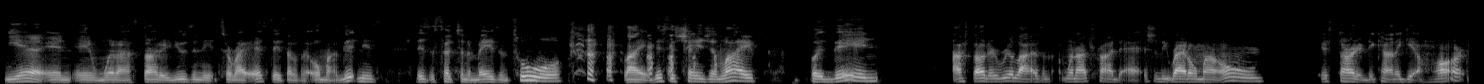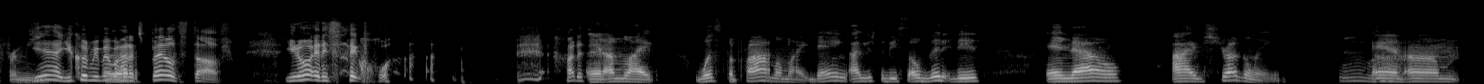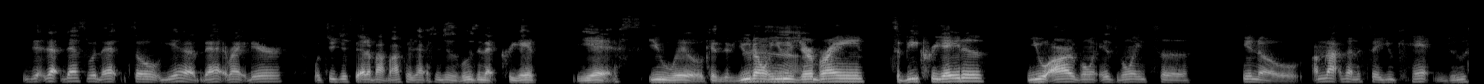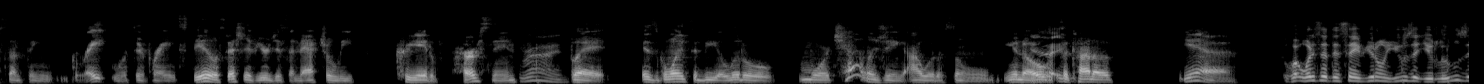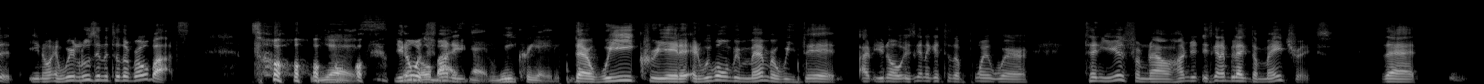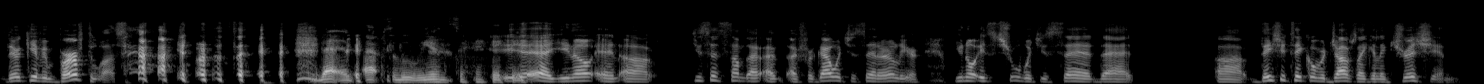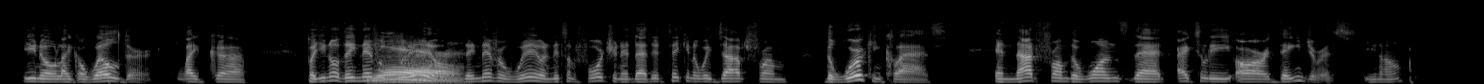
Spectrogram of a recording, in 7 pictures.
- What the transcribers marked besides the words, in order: laugh; tapping; laughing while speaking: "like, wha"; other background noise; laughing while speaking: "So"; laugh; laughing while speaking: "You know what I'm saying?"; laughing while speaking: "insane"; laugh
- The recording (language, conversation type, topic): English, unstructured, What impact do you think robots will have on jobs?
- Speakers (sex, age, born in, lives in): male, 18-19, United States, United States; male, 40-44, United States, United States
